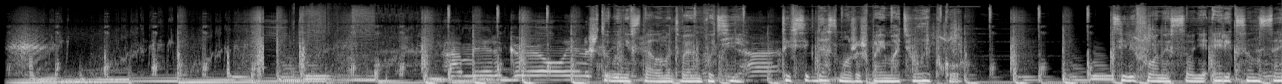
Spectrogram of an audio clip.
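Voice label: Russian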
